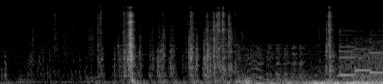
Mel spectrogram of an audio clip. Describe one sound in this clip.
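A truck engine cranks and starts.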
